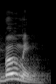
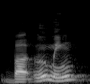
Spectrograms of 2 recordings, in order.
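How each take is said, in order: First: The b runs straight into the vowel. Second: An extra vowel follows the b sound. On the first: The speaker calls it right. "you say booming" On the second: The speaker calls it wrong. "you don't say ba-ooming"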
